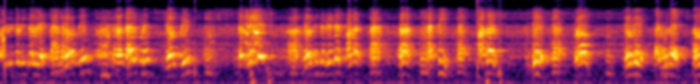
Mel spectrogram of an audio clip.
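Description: Rapid, high-pitched giggling laughter that keeps going without a break.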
